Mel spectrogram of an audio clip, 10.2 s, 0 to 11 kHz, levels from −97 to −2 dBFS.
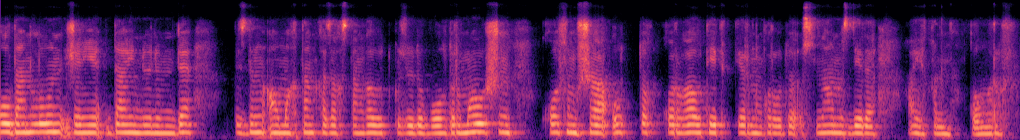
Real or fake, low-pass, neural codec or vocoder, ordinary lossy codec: real; 7.2 kHz; none; Opus, 16 kbps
